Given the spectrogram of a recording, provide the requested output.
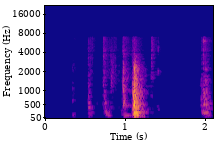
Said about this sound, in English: Close my door, please. Thank you.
